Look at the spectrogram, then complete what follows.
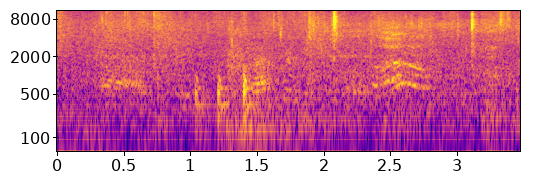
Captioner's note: door knocking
